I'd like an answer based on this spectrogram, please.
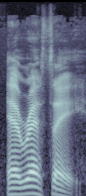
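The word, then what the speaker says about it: ἐρρέθη: It's pronounced erethe, erethe.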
